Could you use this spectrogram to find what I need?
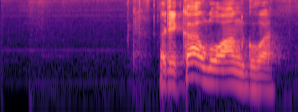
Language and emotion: Russian, neutral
